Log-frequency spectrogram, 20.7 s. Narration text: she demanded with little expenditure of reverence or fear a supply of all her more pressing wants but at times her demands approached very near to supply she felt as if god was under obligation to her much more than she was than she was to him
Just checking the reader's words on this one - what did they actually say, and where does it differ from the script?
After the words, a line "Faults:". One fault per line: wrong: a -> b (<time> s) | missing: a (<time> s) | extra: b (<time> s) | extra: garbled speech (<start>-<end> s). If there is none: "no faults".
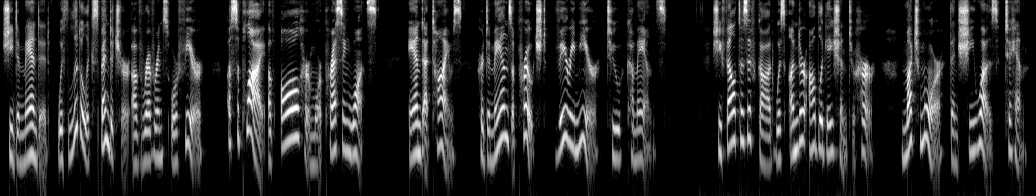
she demanded with little expenditure of reverence or fear a supply of all her more pressing wants and at times her demands approached very near to commands she felt as if god was under obligation to her much more than she was to him
Faults:
wrong: but -> and (8.2 s)
wrong: supply -> commands (12.5 s)
missing: than she was (20.0 s)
